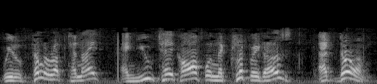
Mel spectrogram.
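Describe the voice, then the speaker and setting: A man's voice: high voice, big pitch swings, normal speed, over loud music. A man playing a level-headed secret police agent in a 1930s radio serial, earnest and clipped. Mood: confident, urgent. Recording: muffled old 1930s radio recording.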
